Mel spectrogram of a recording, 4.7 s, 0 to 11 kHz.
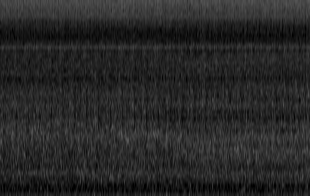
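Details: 2004.5 Duramax 6.6 LLY diesel: intermittent rough idle with uneven, irregular lumpy chatter; runs fine otherwise. Owner changed fuel and air filters, cleaned the MAF, greased injector connectors, and uses Diesel Kleen, cause unknown.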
